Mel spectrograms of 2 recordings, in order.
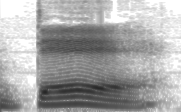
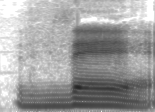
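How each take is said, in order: First: The word begins with a hard d sound. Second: The word begins with a voiced th sound. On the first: The speaker calls it wrong. "as a stop consonant, d" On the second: The speaker calls it right. "instead of there"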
